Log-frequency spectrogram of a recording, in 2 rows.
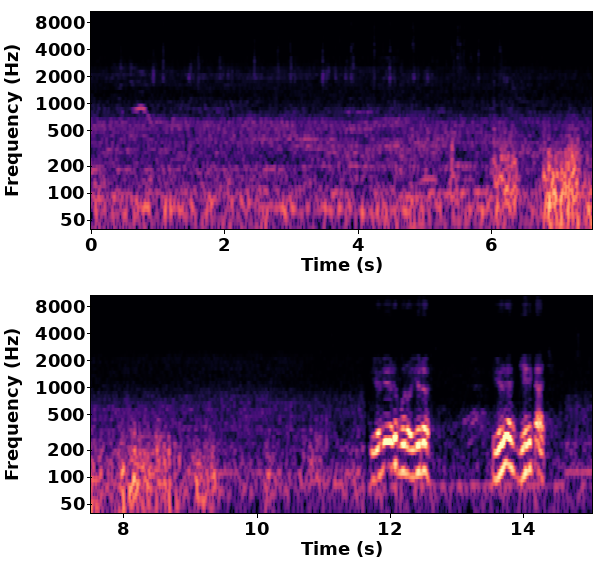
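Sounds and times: wind rumbling on microphone: 0.0s - 11.7s.

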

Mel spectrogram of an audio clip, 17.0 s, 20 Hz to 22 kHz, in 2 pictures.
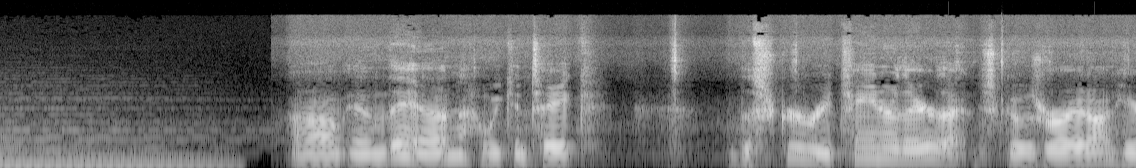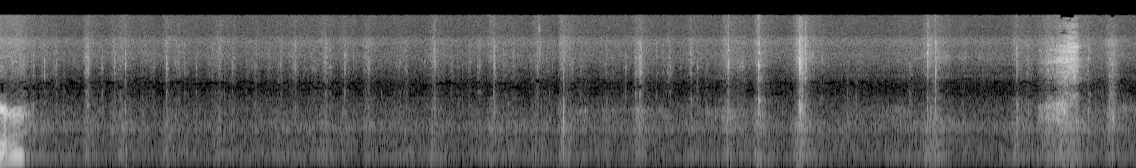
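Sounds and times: faint steady hum: 2.0s - 17.0s
plastic parts clicking and tapping: 8.8s - 14.7s.

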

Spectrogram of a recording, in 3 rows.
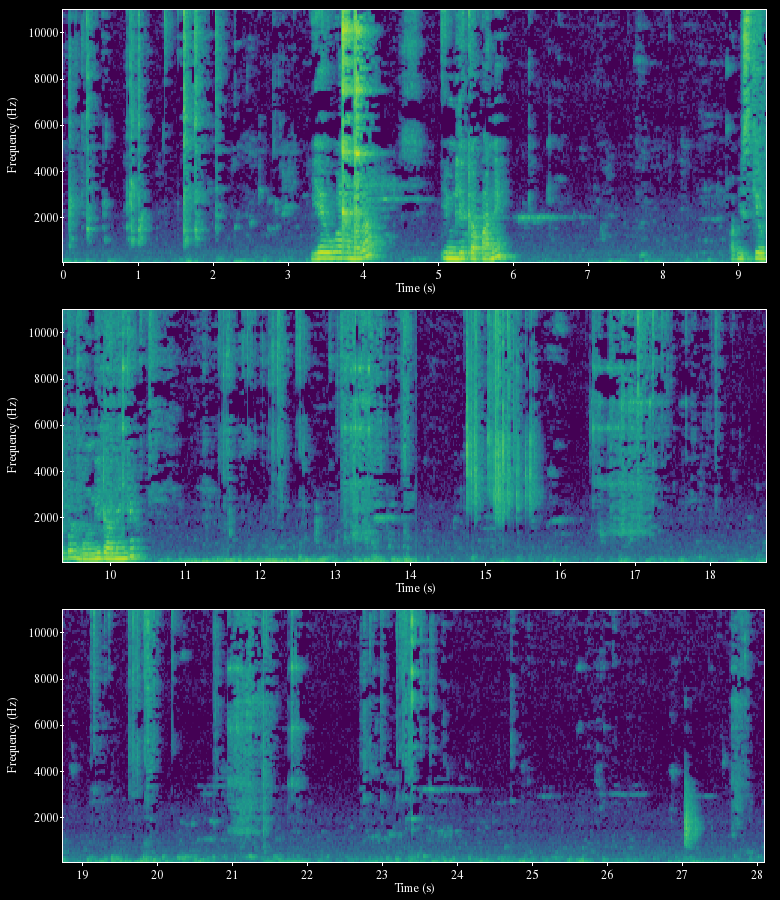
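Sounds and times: fried snack rattling: 14.7s - 15.8s.

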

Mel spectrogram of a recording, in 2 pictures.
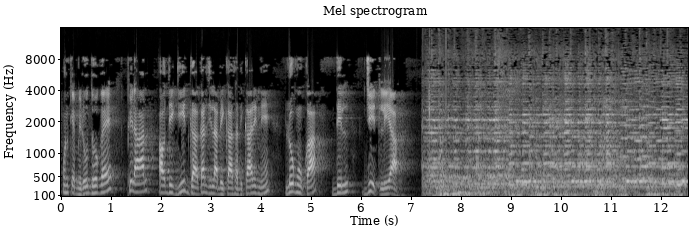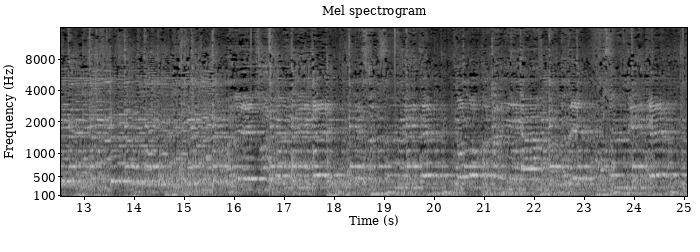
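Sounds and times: harmonium chords: 7.2s - 25.0s
man singing into a microphone: 15.8s - 25.0s.

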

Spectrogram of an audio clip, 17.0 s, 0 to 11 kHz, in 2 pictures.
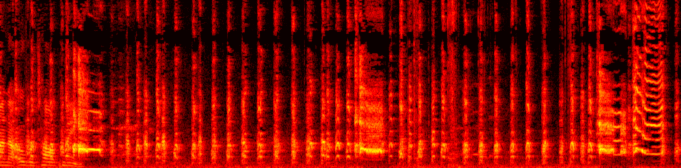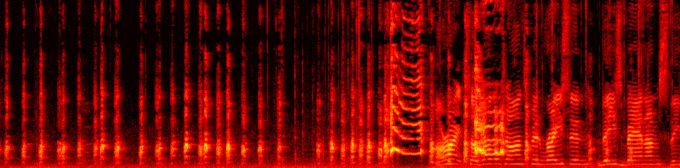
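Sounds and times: roosters clucking: 0.0s - 17.0s.

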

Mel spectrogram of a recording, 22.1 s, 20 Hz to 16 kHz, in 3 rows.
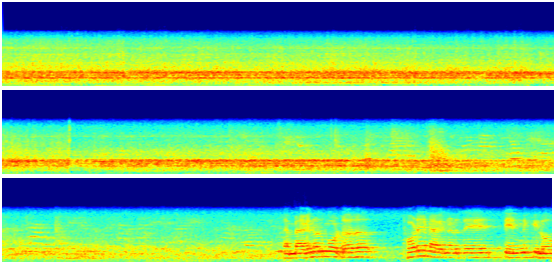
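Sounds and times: motor whirring hum: 0.0s - 17.3s.

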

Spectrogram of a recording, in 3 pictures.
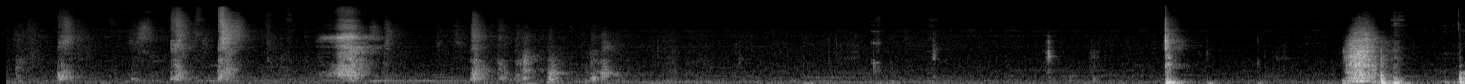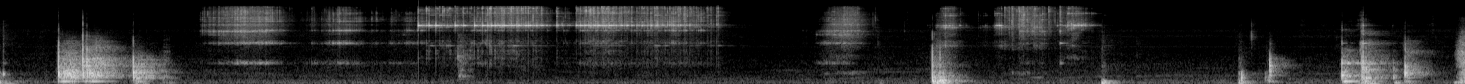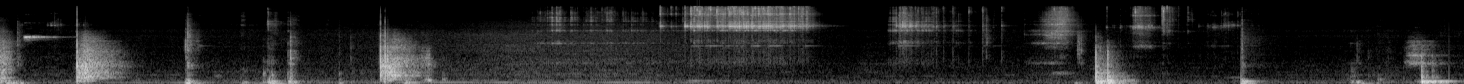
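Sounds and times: ceramic cups clinking on wood: 16.7s - 22.0s, 22.8s - 25.8s, 34.7s - 37.6s, 38.2s - 41.8s
coffee beans pouring into cup: 16.7s - 22.0s, 22.8s - 25.7s, 34.6s - 37.6s, 38.2s - 41.7s.

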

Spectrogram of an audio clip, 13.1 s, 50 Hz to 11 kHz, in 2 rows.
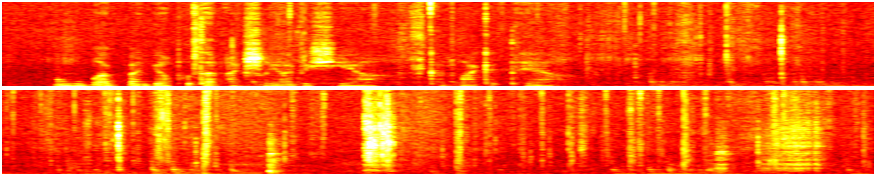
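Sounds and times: low room hum: 0.0s - 13.0s
paper taps and rustles: 7.1s - 12.8s.

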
